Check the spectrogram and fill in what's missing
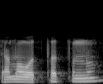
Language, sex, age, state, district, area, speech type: Telugu, male, 45-60, Andhra Pradesh, West Godavari, rural, spontaneous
